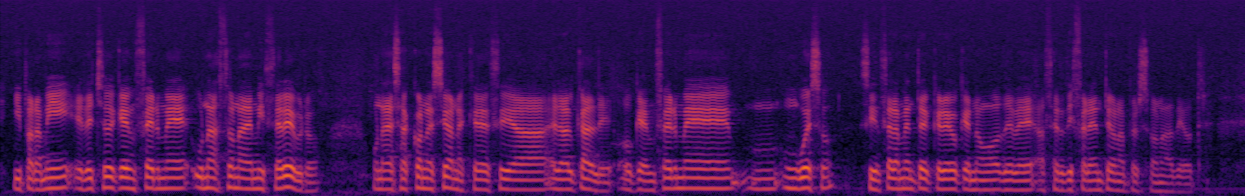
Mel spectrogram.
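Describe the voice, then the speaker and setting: In a very clean recording with a silent background, a man speaks at a moderate pace. His pitch is fairly high and his intonation fairly even. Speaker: psychiatrist giving a talk. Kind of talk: public talk.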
